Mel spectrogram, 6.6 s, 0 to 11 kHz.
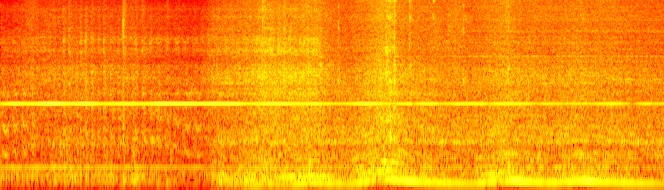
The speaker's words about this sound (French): Quattro marce. 4 vitesses. Et le son du moteur euh, va très bien avec euh, ce qu'on est en train d'écouter.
